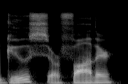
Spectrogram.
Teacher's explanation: back vowels in a language, those ooh and ah sounds like in goose or father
